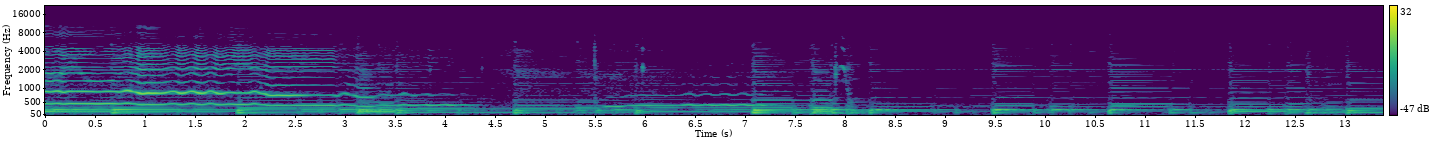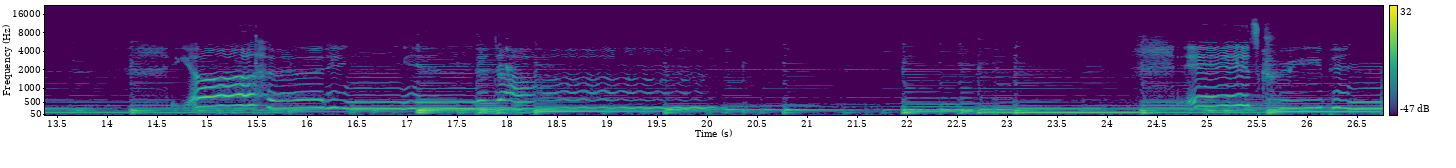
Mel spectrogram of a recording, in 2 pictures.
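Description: Acoustic guitar strummed steadily while a woman sings long held notes with vibrato near the start, again midway, and briefly at the end. Between these the guitar plays on its own.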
